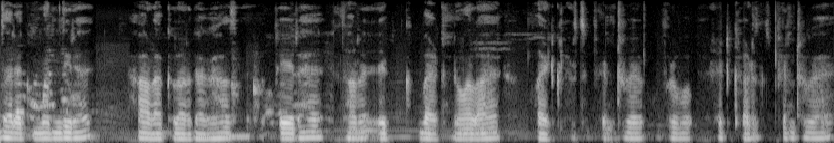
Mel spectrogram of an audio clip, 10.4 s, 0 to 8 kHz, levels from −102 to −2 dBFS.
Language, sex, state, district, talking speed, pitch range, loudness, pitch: Bajjika, male, Bihar, Vaishali, 155 wpm, 110-120 Hz, -28 LUFS, 110 Hz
